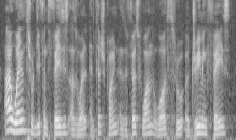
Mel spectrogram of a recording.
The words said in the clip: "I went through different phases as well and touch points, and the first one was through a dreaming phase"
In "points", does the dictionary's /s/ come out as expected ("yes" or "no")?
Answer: no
